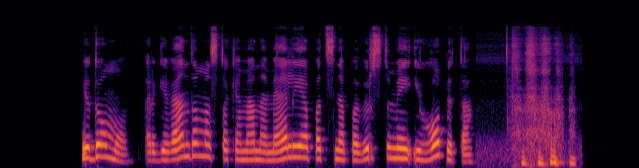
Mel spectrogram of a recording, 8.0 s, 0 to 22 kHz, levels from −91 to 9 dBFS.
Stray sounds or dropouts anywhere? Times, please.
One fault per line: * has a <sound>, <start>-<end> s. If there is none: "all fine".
* has a laugh, 6.3-7.2 s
